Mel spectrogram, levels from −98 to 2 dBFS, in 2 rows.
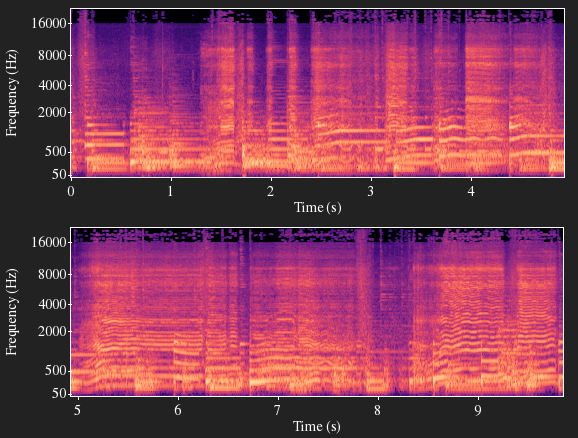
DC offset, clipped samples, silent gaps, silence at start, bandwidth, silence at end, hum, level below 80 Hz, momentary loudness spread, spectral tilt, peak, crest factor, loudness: under 0.1%; under 0.1%; none; 0 s; over 20 kHz; 0 s; none; -56 dBFS; 6 LU; -3.5 dB/octave; 0 dBFS; 14 dB; -13 LUFS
